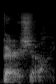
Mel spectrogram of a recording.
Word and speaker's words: Baruchel: Baruchel, yeah.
